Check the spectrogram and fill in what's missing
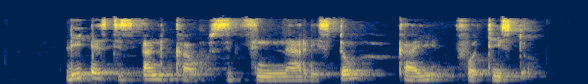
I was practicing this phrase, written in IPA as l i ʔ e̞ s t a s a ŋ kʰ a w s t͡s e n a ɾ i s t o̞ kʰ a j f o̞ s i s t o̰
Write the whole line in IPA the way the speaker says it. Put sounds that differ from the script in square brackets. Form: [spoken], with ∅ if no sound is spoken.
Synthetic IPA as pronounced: l i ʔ e̞ s t [i] s a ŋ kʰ a w s t͡s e n a ɾ i s t o̞ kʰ a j f o̞ [t] i s t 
